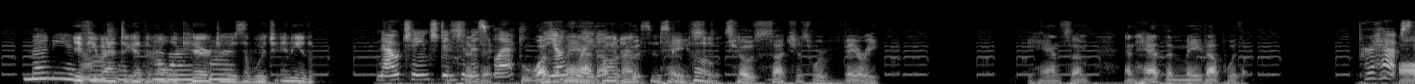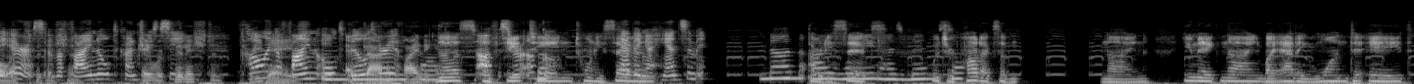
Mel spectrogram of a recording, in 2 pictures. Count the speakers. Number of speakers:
4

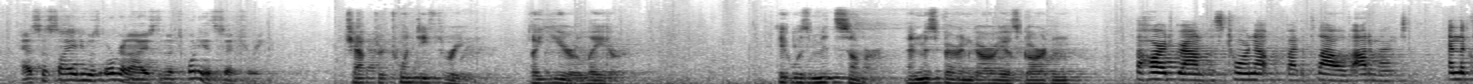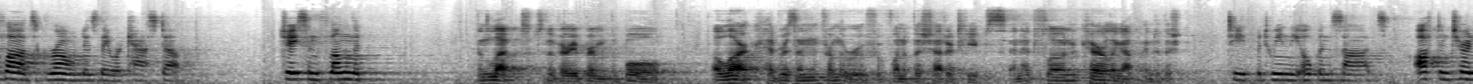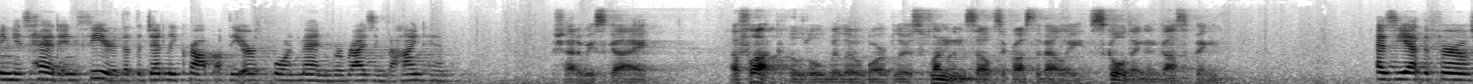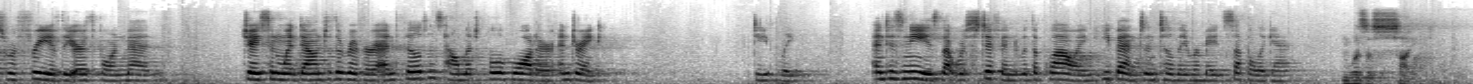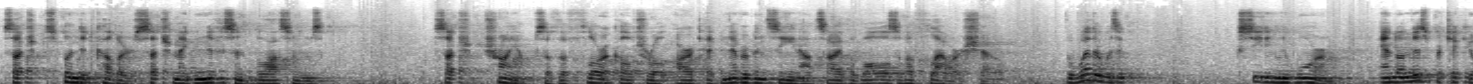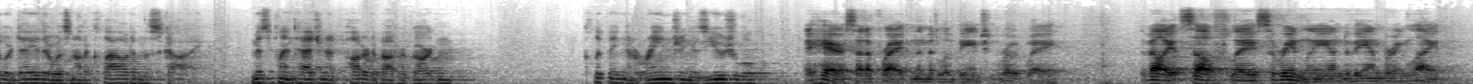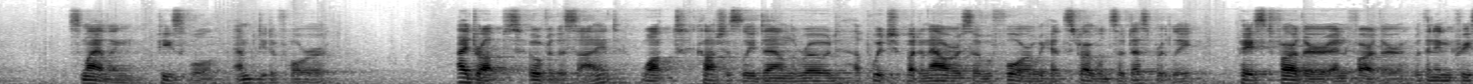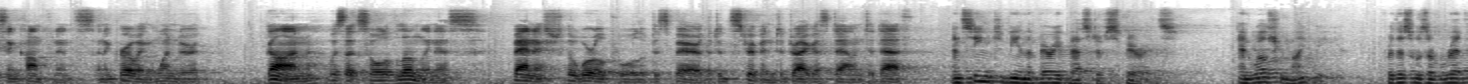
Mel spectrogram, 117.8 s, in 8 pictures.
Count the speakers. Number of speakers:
4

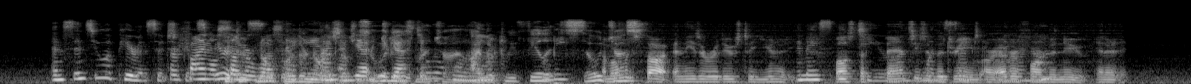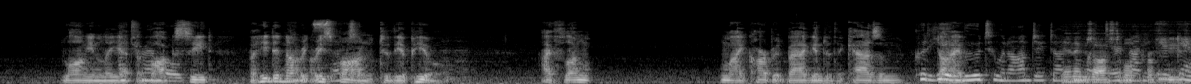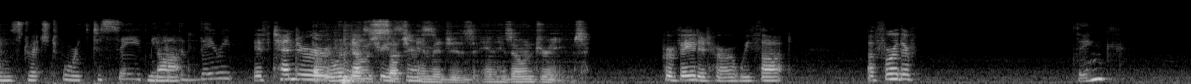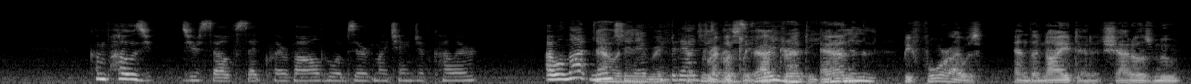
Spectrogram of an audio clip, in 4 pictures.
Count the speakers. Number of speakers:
6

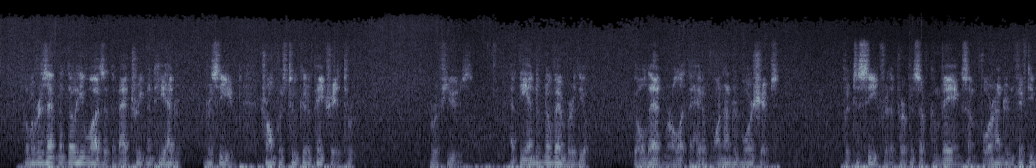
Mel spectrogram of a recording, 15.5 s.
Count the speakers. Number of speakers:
1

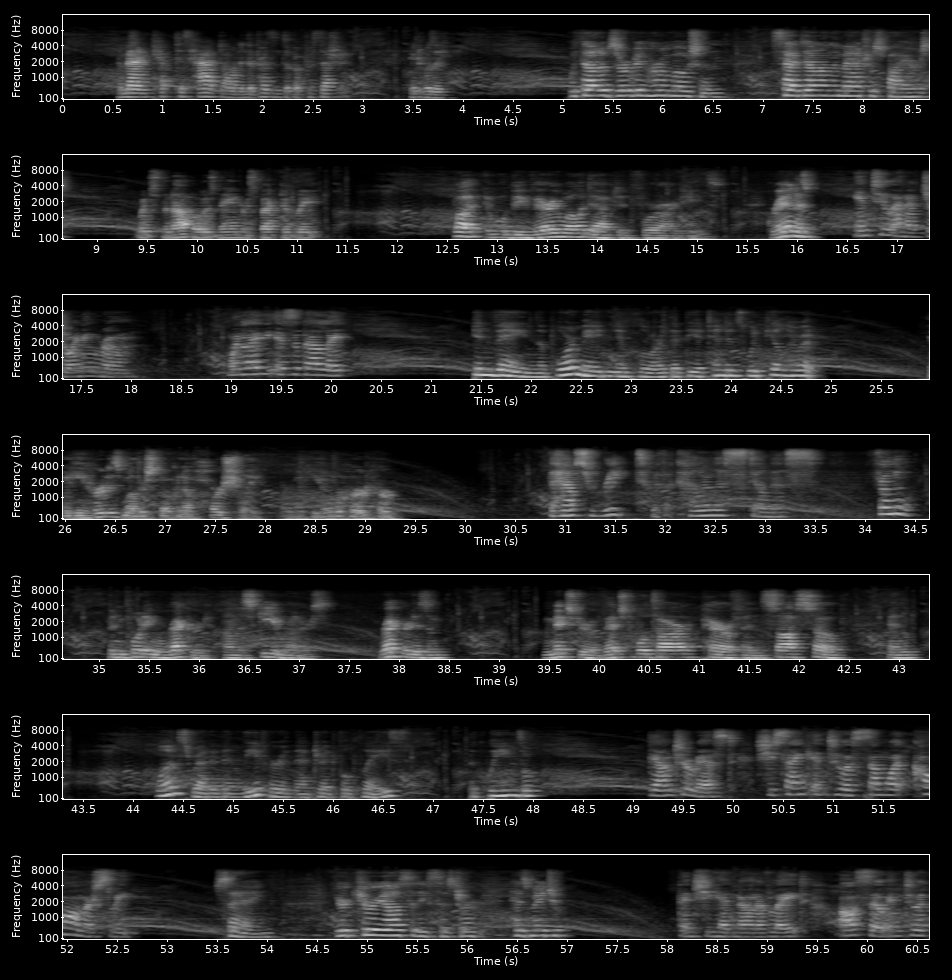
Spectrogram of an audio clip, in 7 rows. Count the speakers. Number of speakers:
8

